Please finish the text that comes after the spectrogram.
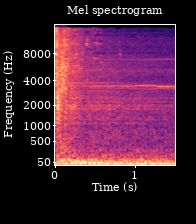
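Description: A single heavy object slams against a large metal door with a thick latch, making the door shake; a loud boom followed by a deep, lingering low rumble that fills the rest of the moment with no voices.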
